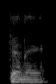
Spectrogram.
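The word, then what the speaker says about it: Diné: How they pronounce is den.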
